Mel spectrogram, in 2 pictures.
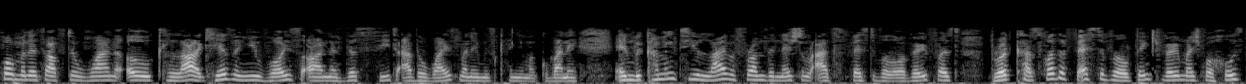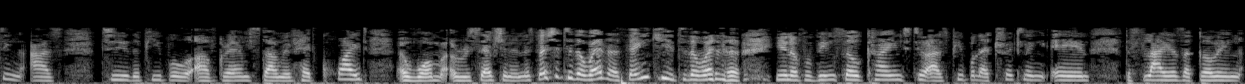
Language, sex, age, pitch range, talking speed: English, female, 30-49, 175-205 Hz, 195 wpm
